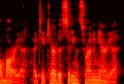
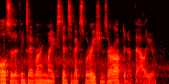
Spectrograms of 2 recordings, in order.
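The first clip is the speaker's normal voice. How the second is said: ordinary delivery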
